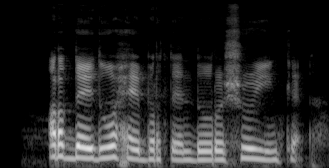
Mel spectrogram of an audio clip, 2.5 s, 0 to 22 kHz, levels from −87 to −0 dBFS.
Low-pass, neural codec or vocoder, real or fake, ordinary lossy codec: 19.8 kHz; none; real; none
